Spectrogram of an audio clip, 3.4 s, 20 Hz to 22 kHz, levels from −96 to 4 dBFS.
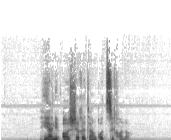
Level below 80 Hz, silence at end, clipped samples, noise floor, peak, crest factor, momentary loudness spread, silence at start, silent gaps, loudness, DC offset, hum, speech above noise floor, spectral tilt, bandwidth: -56 dBFS; 0.85 s; under 0.1%; -64 dBFS; -4 dBFS; 22 dB; 17 LU; 0.8 s; none; -24 LUFS; under 0.1%; none; 39 dB; -3.5 dB/octave; 16 kHz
